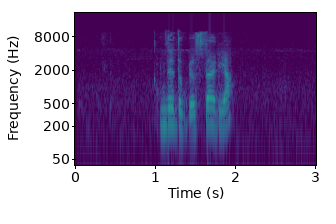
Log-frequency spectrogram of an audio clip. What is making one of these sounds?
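A young woman asks a question calmly.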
